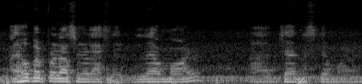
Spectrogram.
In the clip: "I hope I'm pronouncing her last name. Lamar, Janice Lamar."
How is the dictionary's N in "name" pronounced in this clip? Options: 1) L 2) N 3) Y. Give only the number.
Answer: 1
